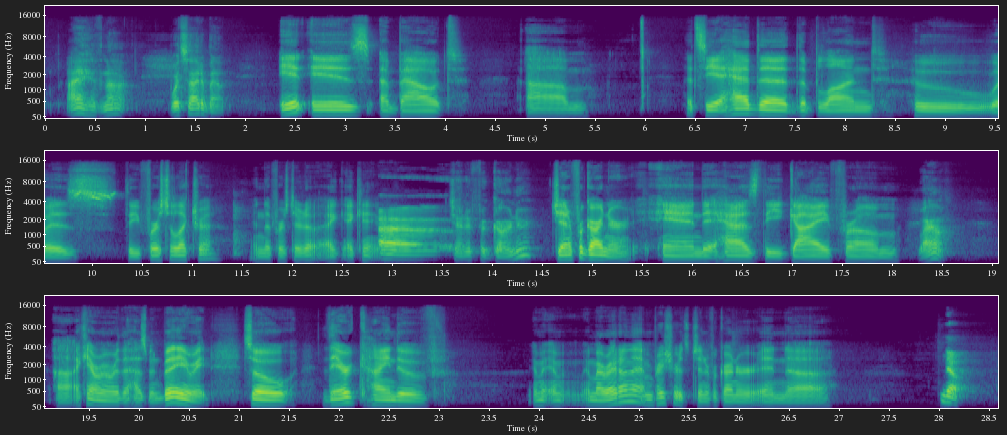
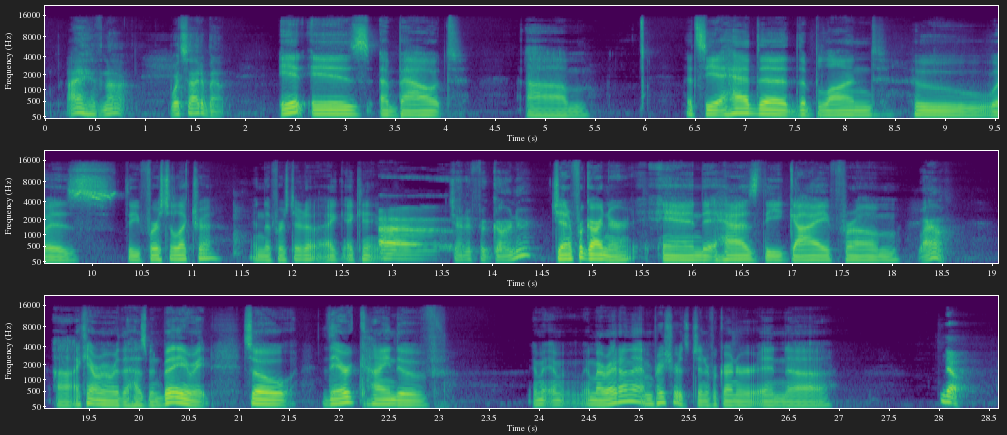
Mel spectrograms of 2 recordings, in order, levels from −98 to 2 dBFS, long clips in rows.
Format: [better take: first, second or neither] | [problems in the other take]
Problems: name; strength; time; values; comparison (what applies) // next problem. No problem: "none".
second | thin; somewhat; fading below 250 Hz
